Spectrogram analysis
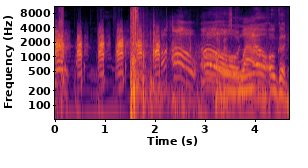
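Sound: duck quacking sound effect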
